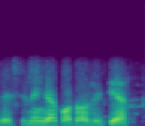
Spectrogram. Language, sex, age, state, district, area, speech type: Bengali, male, 18-30, West Bengal, Uttar Dinajpur, urban, conversation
